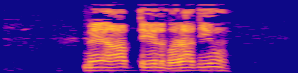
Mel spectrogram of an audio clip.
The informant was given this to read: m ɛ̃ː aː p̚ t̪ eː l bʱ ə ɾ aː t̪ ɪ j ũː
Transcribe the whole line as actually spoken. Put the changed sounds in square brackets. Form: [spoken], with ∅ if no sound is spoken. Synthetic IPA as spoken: m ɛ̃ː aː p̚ t̪ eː l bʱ ə ɾ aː [d̪] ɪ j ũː

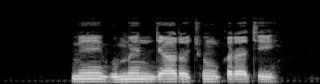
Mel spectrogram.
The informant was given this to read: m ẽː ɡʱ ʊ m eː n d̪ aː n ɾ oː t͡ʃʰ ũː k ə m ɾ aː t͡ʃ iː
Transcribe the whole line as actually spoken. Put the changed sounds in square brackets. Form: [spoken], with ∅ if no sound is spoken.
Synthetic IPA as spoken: m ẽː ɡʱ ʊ m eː n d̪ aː [∅] ɾ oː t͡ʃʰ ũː k ə [∅] ɾ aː t͡ʃ iː

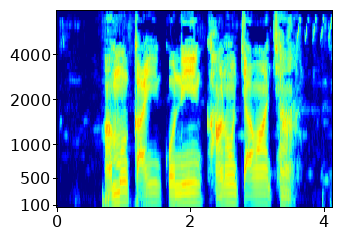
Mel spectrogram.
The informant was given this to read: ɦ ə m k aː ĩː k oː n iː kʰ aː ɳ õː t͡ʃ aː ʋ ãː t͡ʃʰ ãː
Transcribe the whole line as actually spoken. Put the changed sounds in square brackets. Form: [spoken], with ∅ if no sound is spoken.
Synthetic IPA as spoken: ɦ ə m k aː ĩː k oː n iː kʰ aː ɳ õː t͡ʃ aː ʋ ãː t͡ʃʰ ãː

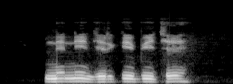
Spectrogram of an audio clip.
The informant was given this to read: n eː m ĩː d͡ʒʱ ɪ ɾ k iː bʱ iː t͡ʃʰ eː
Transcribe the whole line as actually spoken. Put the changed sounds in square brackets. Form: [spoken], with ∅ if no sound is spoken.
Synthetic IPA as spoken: n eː [n] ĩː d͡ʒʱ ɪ ɾ k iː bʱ iː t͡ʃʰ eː

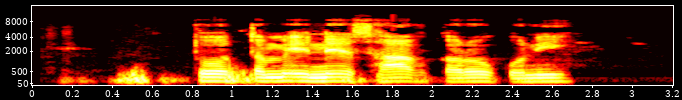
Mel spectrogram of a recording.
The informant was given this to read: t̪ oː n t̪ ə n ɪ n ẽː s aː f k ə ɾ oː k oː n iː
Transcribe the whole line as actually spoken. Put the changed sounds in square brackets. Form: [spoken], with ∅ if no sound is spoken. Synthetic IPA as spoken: t̪ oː [∅] t̪ ə [m] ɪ n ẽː s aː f k ə ɾ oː k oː n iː

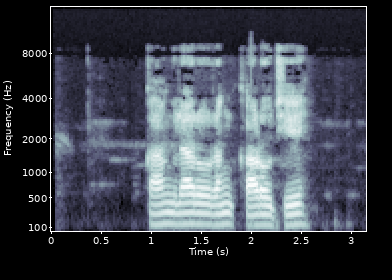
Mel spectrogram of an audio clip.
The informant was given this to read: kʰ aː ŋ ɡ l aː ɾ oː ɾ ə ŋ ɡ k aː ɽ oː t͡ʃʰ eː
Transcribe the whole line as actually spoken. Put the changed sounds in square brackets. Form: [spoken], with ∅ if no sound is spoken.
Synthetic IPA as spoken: [k] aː ŋ ɡ l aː ɾ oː ɾ ə ŋ ɡ k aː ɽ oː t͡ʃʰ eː

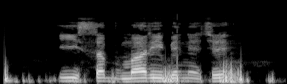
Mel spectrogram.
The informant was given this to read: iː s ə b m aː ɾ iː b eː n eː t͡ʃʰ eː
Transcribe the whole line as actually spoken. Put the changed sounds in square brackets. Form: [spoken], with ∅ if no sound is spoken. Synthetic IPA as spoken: iː s ə b m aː ɾ iː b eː n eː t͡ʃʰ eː

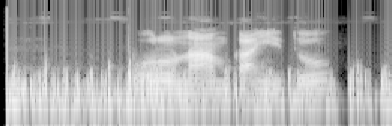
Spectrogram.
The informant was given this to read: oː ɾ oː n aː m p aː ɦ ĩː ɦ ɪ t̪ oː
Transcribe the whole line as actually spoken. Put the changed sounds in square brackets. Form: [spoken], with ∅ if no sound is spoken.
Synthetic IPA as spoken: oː ɾ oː n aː m [k] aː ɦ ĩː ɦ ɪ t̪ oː

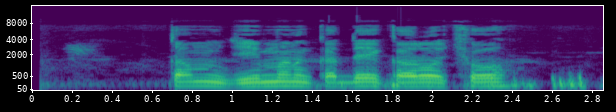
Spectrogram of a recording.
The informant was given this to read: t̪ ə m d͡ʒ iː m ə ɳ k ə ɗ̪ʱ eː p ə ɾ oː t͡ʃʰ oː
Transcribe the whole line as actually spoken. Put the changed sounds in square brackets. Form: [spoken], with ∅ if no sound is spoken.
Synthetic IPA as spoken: t̪ ə m d͡ʒ iː m ə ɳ k ə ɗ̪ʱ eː [k] ə ɾ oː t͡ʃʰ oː

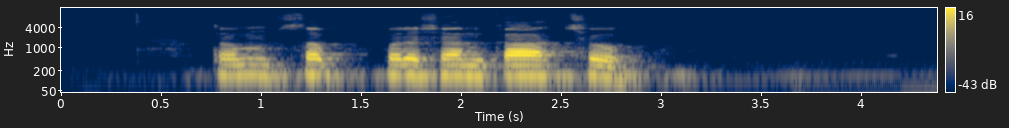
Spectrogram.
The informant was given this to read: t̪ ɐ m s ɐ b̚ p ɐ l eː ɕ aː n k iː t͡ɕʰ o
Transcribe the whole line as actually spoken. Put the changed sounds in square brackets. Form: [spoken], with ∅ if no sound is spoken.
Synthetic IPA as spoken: t̪ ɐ m s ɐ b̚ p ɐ [ɾ] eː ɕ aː n k [aː] t͡ɕʰ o

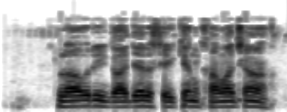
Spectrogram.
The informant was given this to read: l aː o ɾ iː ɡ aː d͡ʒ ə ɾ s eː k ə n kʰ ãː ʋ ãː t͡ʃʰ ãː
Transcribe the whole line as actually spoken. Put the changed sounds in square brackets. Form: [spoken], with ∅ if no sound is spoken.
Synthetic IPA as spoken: l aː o ɾ iː ɡ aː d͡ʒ ə ɾ s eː k ə n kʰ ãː ʋ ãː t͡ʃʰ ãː

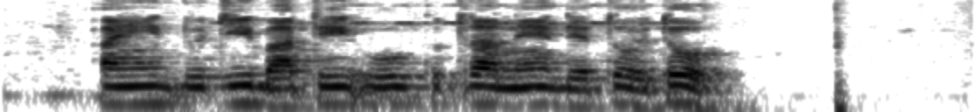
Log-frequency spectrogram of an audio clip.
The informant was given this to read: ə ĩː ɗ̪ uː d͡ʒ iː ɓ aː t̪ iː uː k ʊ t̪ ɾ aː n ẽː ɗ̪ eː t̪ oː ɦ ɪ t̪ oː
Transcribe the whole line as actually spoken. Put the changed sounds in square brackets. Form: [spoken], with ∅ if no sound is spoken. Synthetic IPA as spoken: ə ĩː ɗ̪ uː d͡ʒ iː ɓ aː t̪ iː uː k ʊ t̪ ɾ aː n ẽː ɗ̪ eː t̪ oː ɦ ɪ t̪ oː

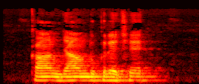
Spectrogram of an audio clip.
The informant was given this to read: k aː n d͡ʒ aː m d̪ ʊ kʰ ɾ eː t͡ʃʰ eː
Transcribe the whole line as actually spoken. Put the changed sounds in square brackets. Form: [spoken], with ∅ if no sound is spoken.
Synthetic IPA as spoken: k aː n d͡ʒ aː m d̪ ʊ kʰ ɾ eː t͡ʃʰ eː

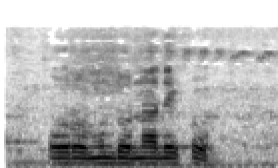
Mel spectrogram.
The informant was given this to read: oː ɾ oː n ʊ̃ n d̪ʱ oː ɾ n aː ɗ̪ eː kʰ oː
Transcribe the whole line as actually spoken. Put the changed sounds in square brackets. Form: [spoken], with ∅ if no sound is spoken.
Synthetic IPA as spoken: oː ɾ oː [m] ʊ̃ n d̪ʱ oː [∅] n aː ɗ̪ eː kʰ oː

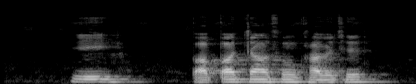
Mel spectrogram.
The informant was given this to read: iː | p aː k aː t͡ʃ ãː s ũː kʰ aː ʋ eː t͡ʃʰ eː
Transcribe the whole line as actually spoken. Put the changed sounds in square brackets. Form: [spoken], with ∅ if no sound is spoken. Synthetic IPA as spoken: iː | p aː [p] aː t͡ʃ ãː s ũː kʰ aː ʋ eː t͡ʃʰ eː

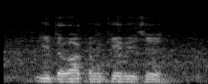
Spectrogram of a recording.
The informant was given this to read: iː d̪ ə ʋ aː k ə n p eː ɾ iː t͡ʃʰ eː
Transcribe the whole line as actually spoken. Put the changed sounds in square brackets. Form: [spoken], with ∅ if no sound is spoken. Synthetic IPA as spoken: iː d̪ ə ʋ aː k ə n [k] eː ɾ iː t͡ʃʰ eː

